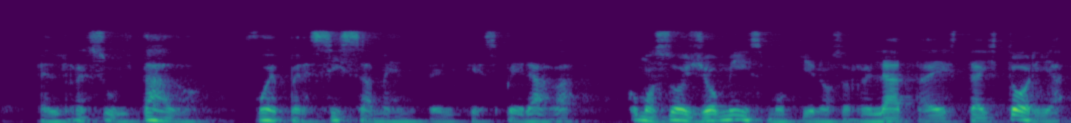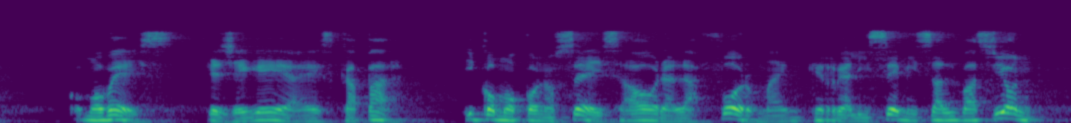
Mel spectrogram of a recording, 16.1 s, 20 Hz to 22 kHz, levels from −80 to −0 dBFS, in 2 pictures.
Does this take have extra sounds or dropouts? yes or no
no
